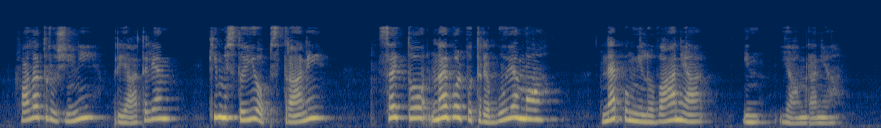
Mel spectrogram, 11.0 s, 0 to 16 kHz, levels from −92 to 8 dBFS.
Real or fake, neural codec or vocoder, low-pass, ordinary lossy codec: fake; codec, 16 kHz, 16 kbps, FreqCodec, smaller model; 7.2 kHz; MP3, 48 kbps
